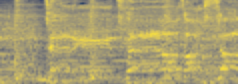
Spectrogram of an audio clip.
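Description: A metal band playing live: a drum kit with cymbals, bass guitar and guitar, with a melodic line that bends up and down in pitch over the top.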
